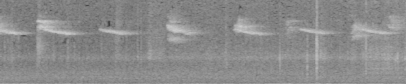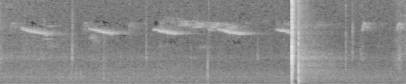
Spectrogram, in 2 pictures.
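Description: A small bird repeats a short, high, falling call about twice a second over a steady low background. The calls stop near the end, shortly before a single sharp crack, the loudest sound.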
